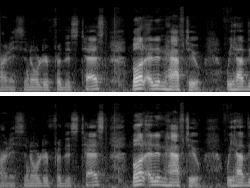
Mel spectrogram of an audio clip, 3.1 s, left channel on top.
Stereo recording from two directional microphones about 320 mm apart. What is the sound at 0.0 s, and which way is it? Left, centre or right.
Speech, centre.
